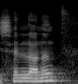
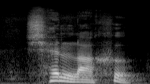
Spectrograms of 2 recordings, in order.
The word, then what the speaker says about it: 셸라흐: 이 셀라는 셸라흐, 여의를 써가지고 셸라흐 이렇게 읽습니다.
